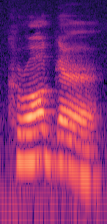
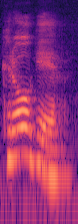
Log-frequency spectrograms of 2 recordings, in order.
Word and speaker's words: Kroger: way you pronounce it you say Crocker but you would have to say a Kroger crow crow not crow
